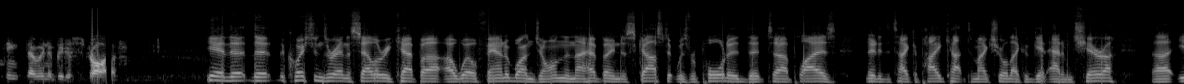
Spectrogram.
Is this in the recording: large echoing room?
no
